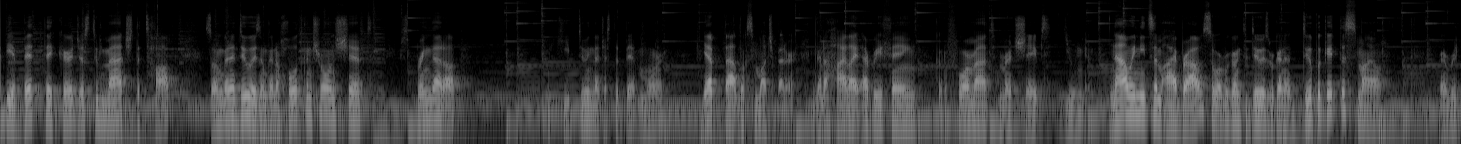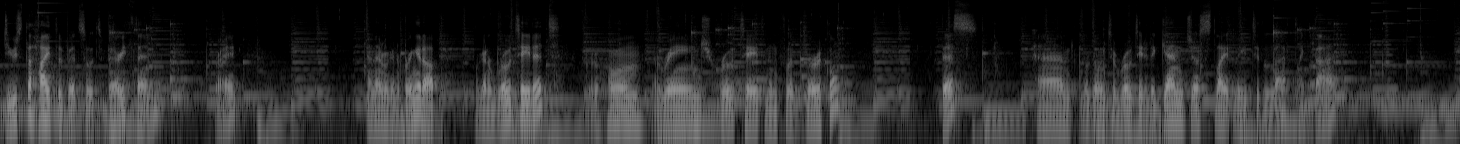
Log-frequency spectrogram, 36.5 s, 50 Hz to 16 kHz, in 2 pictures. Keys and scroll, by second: 9.1 Escape, 9.3 Escape, 9.5 Escape, 9.6 Escape, 13.7 ctrl+z, 13.7 Delete, 17.2 ctrl+d.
